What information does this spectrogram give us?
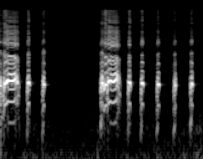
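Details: Female red junglefowl calling loudly, with a gritty drawn-out squawk and a few clucks, then a pause, then another squawk leading into six rhythmic clucks.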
